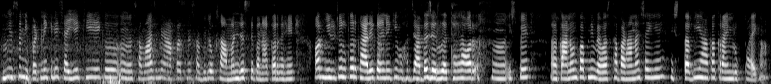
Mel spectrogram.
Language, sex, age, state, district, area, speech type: Hindi, female, 60+, Madhya Pradesh, Balaghat, rural, spontaneous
